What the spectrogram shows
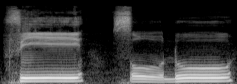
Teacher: Jadi kalau ada huruf ya sukun sebelah sininya nih ada harakat kasrah nih. Maka huruf yang memiliki harakat kasrahnya ini kita baca panjang. Mad thobbi'i panjang dua harakat.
